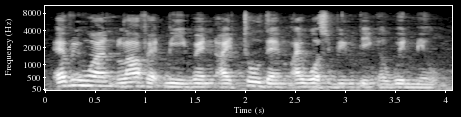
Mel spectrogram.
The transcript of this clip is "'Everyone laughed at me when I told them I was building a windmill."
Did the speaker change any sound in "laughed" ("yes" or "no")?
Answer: yes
